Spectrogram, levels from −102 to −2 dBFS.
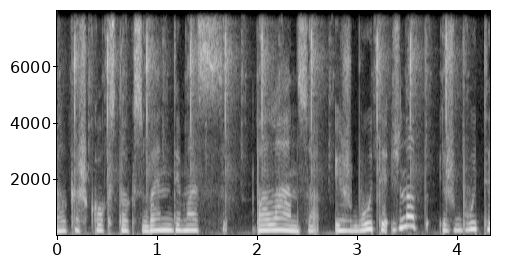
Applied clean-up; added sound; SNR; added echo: none; Scissors; 14 dB; none.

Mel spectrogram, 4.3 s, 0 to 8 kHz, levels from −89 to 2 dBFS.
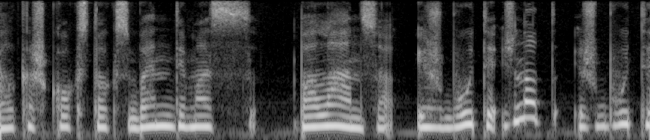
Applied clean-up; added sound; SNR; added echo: none; none; none; none.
